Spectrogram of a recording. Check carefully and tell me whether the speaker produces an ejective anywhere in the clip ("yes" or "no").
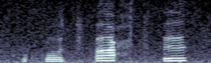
yes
